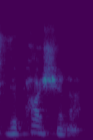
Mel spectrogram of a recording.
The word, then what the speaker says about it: vipashyana: Vipassana is the Pali word, and in this tradition we use the Sanskrit, which is very close. It's vipashyana, means they're identical, they're just pronounced slightly differently.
